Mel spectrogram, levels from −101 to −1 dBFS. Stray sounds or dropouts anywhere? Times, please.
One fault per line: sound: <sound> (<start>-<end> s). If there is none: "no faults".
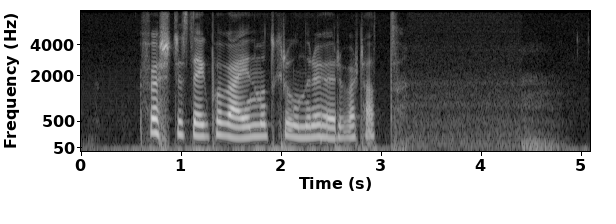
no faults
